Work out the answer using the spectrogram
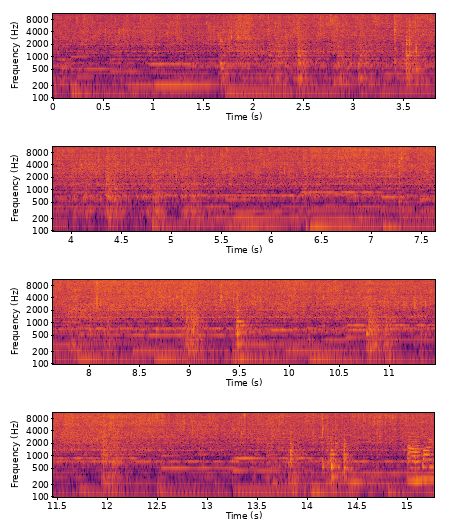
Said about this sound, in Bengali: আমার পেঁয়াজটা মোটামুটি ভাজা হয়ে গিয়েছে।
